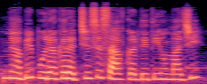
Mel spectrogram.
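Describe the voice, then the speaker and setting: A woman's voice: high-pitched, steady tone, fast talker, warm tone, faint music behind, close to an everyday voice. A woman voicing a meek, dutiful young daughter-in-law in a cartoon family story. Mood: obedient.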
